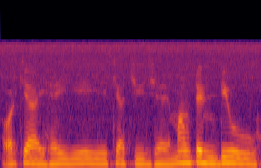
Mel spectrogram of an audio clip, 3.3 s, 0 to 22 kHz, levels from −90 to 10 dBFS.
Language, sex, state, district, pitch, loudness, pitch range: Hindi, male, Himachal Pradesh, Shimla, 125 Hz, -17 LUFS, 125-140 Hz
